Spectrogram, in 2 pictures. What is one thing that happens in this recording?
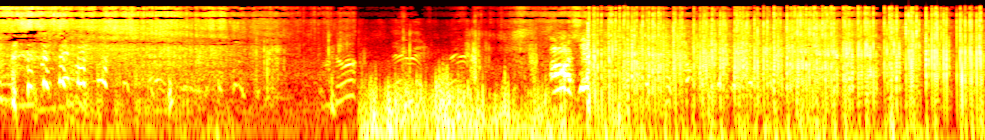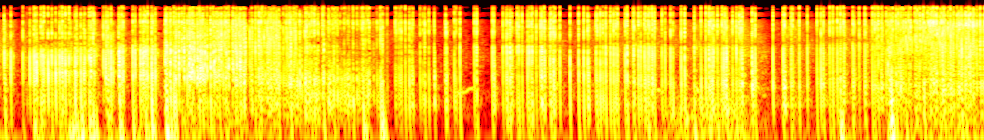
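Firecrackers hiss and crackle in rapid bursts outdoors.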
